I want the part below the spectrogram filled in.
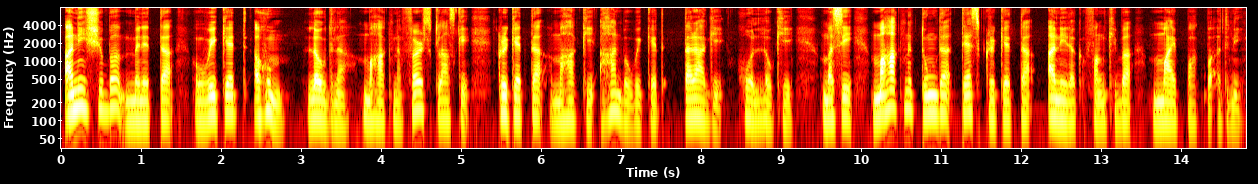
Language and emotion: Manipuri, neutral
